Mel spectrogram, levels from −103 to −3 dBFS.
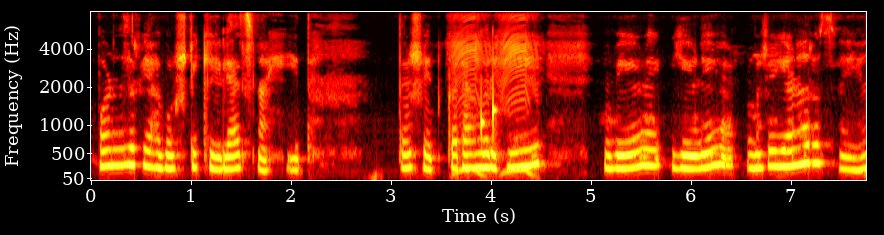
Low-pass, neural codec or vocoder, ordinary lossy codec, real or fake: none; none; none; real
